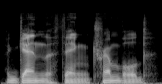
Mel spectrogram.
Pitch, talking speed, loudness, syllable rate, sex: 80 Hz, 145 wpm, -21 LUFS, 4.1 syllables/s, male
